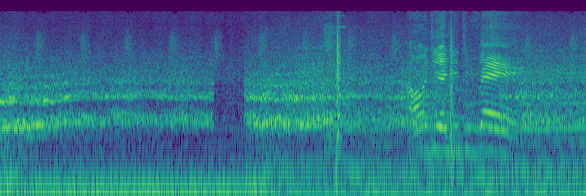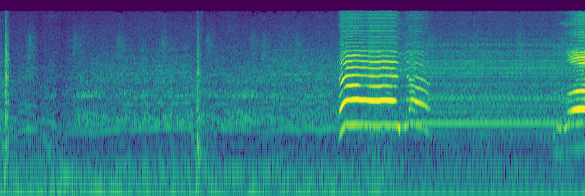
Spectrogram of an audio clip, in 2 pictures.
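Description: A racing car engine roars and revs higher as it speeds up.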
